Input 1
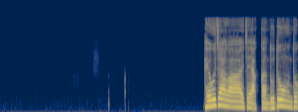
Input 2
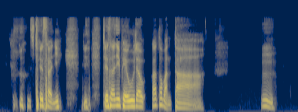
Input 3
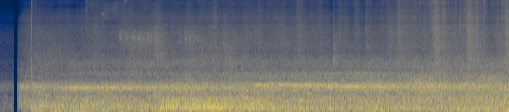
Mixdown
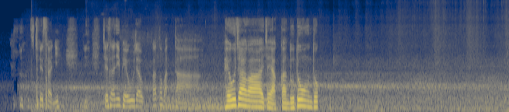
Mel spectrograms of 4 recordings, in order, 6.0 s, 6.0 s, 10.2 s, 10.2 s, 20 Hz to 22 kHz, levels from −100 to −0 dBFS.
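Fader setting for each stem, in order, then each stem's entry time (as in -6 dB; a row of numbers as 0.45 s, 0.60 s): +1.5 dB, -10.5 dB, -15.5 dB; 0.40 s, 0.00 s, 0.00 s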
